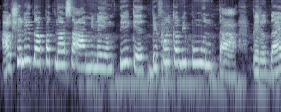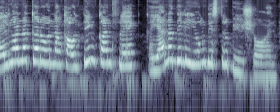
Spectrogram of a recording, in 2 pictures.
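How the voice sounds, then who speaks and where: A woman's voice: extremely high pitch, big pitch swings, moderate pace. A young woman with a Filipino accent narrating a casual vlog in a playful, giggly way, mixing in English phrases. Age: young adult. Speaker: vlogger.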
